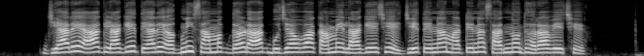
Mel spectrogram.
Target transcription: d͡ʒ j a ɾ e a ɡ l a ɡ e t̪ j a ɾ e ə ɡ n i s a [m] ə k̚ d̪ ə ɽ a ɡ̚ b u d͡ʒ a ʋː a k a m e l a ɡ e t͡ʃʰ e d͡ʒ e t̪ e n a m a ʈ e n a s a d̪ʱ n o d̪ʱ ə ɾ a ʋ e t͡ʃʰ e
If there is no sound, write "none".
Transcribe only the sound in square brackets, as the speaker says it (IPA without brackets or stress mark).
m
